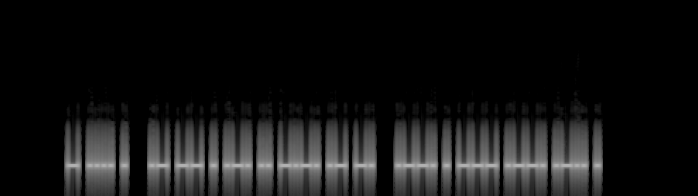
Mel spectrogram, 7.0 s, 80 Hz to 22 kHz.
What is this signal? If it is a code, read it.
Morse code, heard as a keyed tone, about 34 wpm, 700 Hz. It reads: THE AMERICAN PEOPLE
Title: Sets of 3 Words 35wpm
